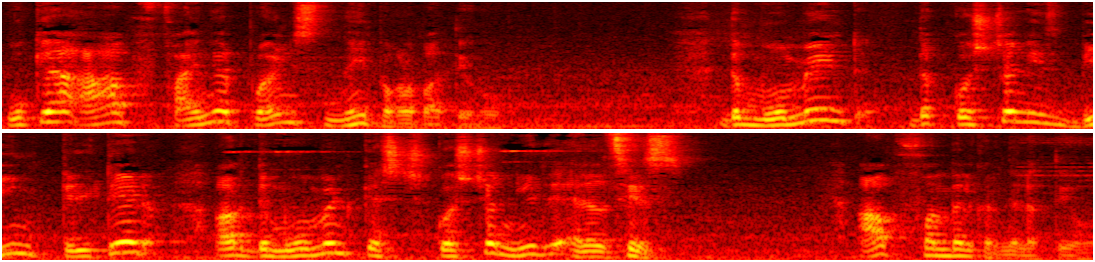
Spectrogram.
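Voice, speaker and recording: A middle-aged man with an Indian accent, lecturing a class of exam candidates and switching into slow, careful English. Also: fairly high pitch, wildly swooping pitch, a little mellow, slight background noise. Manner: mixes English into the talk, slow and deliberate in English. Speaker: civil services exam lecturer.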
